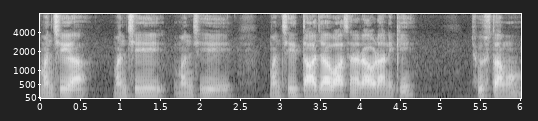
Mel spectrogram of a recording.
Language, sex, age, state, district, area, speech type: Telugu, male, 18-30, Telangana, Nalgonda, urban, spontaneous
